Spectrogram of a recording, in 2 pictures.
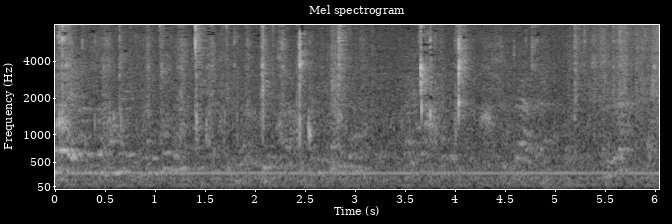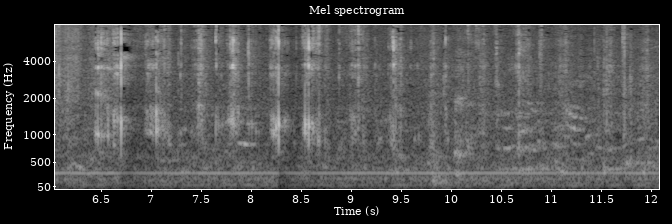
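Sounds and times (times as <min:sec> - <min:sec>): chewing food with crunches: 0:00.0 - 0:12.0
wet mouth clicks: 0:03.6 - 0:04.4, 0:06.4 - 0:12.0.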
